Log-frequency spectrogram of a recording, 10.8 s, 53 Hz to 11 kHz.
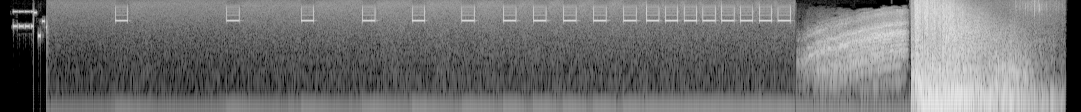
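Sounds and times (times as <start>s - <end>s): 
3D bomb blast ringtone: 8.0s - 10.7s.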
